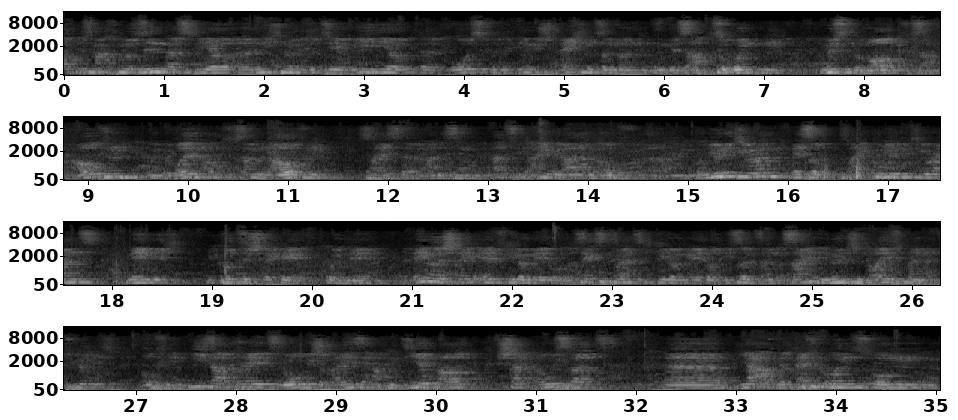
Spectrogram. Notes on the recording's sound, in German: Ein Audiomitschnitt der TRAIL-AWARDS im Feierwerk München. Live-Podcast.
